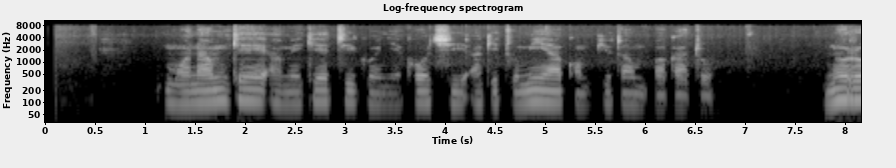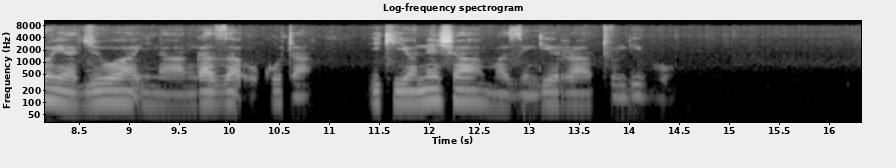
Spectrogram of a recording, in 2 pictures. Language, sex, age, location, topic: Swahili, female, 18-24, Nairobi, education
